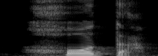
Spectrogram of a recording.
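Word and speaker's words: jota: next one that's the name of the letter hota and this is a pretty straightforward pronunciation the sound is pretty much so the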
